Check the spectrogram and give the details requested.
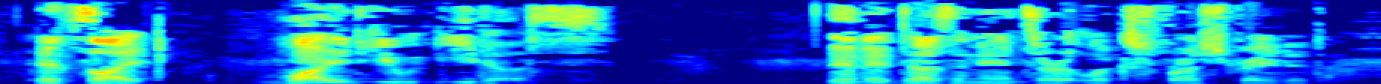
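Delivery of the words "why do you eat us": play-acted slow, angry, pissed-off demanding tone. Retelling a story where a survivor angrily questions a Titan: imitating an angry character. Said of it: "the person gets super pissed".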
